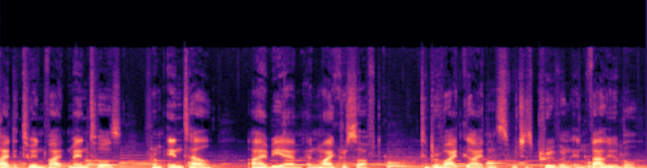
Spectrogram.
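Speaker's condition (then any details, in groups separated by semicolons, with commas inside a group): No condition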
